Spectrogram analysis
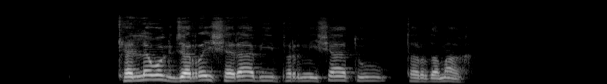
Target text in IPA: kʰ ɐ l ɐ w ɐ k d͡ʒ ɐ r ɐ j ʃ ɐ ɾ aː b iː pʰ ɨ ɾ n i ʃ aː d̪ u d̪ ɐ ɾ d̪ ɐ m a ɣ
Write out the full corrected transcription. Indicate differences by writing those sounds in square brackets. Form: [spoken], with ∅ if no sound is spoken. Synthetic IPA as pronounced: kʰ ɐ l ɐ w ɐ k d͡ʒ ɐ r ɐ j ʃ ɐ ɾ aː b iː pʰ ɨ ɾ n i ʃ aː [t̪] u [t̪] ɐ ɾ d̪ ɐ m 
